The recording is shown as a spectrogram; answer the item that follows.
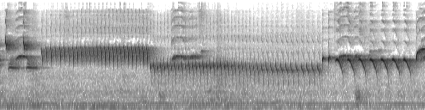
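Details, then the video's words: {'text': 'Excited canary singing: a high rapid trilled roll held for about two seconds, dropping to a lower buzzing trill, then a run of repeated swooping whistled notes; faint steady low hum behind.'} "تغريد كناري هائج"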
